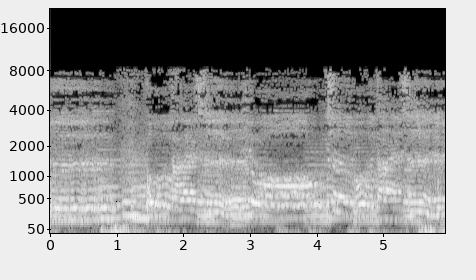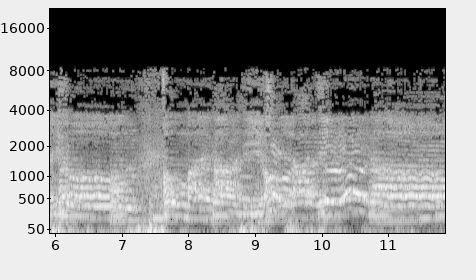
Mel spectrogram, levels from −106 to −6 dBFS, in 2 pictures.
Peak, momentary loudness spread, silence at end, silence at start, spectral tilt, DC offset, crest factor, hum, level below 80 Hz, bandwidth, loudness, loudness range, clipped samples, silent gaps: 0 dBFS; 2 LU; 0 s; 0 s; -4.5 dB/octave; under 0.1%; 14 dB; none; -30 dBFS; 8.8 kHz; -15 LUFS; 1 LU; under 0.1%; none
